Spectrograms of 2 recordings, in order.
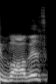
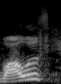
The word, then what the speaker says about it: vowels: पहला होता है आपका वाउल्स, जिन्हें आप मे बी वॉवेल्स कह रहे होंगे, लेकिन the correct pronunciation is वाउल्स.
